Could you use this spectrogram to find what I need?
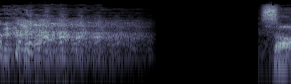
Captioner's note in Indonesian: tertawa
